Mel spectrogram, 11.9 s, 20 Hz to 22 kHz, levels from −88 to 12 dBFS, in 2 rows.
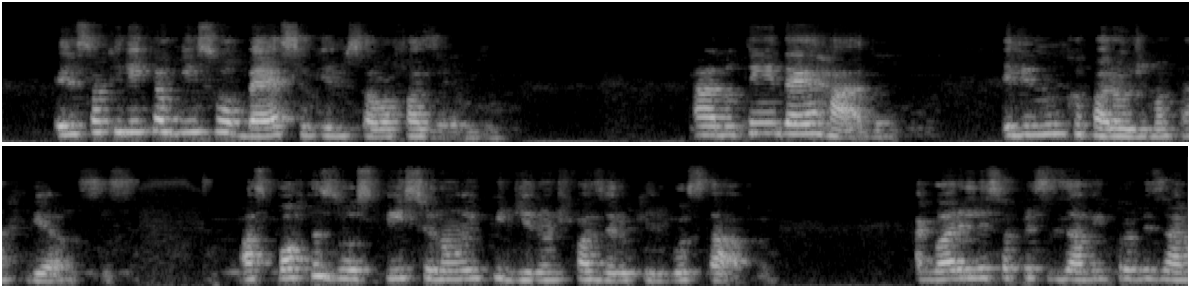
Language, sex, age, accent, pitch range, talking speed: Portuguese, female, 20-39, Brazilian, 205-255 Hz, 200 wpm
